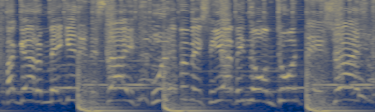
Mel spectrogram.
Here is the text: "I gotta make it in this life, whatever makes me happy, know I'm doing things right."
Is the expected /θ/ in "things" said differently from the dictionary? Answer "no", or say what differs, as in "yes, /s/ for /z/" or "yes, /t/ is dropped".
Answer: no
